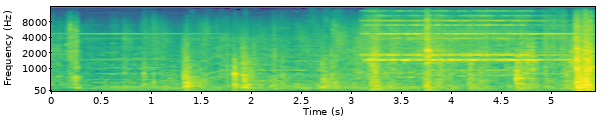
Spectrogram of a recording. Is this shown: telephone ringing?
yes

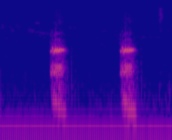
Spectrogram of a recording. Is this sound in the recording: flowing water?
no

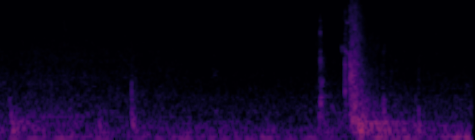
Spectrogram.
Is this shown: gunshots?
no

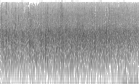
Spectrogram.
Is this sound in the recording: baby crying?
no

